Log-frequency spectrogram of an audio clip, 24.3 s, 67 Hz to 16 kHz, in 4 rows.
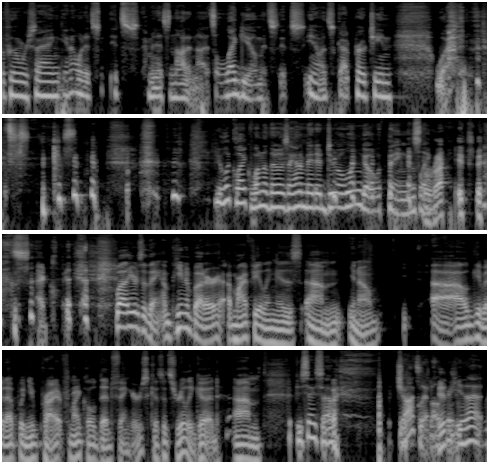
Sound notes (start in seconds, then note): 5.8 laughter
